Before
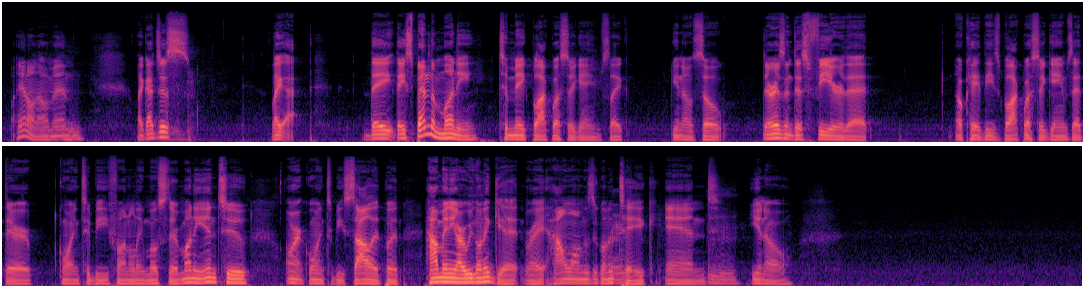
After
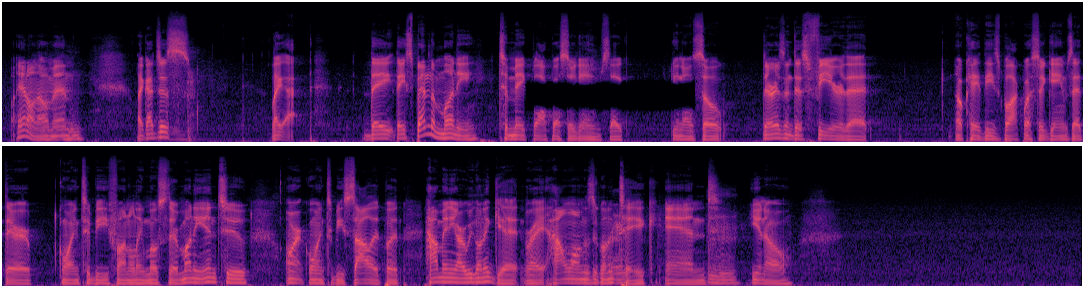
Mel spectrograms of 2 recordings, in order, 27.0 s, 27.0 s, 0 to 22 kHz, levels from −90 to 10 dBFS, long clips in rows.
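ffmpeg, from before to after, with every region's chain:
-filter_complex "[0:a]asettb=1/sr,asplit=3[s0][s1][s2];[s0]atrim=end=6.544[s3];[s1]atrim=start=6.54:end=8.67,asetpts=PTS-STARTPTS,afade=t=in:d=0.004:c=qsin,afade=t=out:st=2.126:d=0.004:c=qsin,acompressor=threshold=0.0562:ratio=10:attack=3.2:release=140:knee=1:detection=peak,asuperstop=centerf=1400:order=20:qfactor=0.97[s4];[s2]atrim=start=8.666[s5];[s3][s4]acrossfade=d=0.004:c1=hsin:c2=qsin[s6];[s6][s5]acrossfade=d=0.004:c1=qsin:c2=hsin,firequalizer=gain_entry='entry(420,0);entry(830,6);entry(2400,9);entry(8800,-7)':delay=0.05:min_phase=1,acompressor=threshold=0.0794:ratio=6,equalizer=f=150:w=0.47:g=-4"

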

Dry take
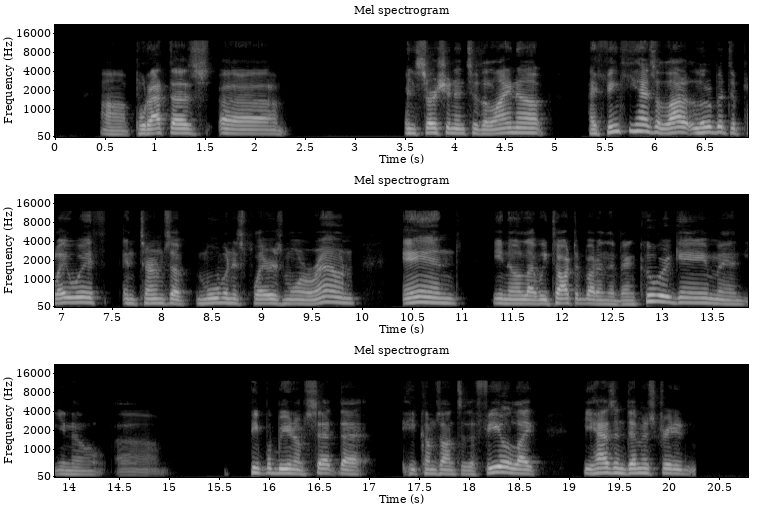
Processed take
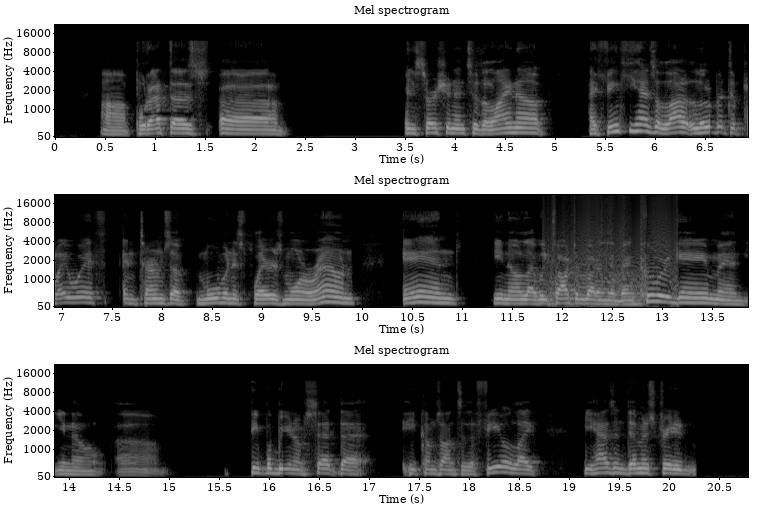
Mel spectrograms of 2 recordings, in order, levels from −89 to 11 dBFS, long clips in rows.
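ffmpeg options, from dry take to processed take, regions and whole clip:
-filter_complex "[0:a]asettb=1/sr,asplit=3[s0][s1][s2];[s0]atrim=end=0.884[s3];[s1]atrim=start=0.88:end=1.39,asetpts=PTS-STARTPTS,afade=t=in:d=0.004:c=qsin,afade=t=out:st=0.506:d=0.004:c=qsin,highshelf=f=7300:g=7.5,acontrast=37,asuperstop=centerf=820:order=8:qfactor=3.4[s4];[s2]atrim=start=1.386[s5];[s3][s4]acrossfade=d=0.004:c1=hsin:c2=qsin[s6];[s6][s5]acrossfade=d=0.004:c1=qsin:c2=hsin,asettb=1/sr,asplit=3[s7][s8][s9];[s7]atrim=end=6.554[s10];[s8]atrim=start=6.55:end=7.85,asetpts=PTS-STARTPTS,afade=t=in:d=0.004:c=qsin,afade=t=out:st=1.296:d=0.004:c=qsin,equalizer=f=1200:t=o:w=2:g=13,acompressor=threshold=0.02:ratio=10:attack=3.2:release=140:knee=1:detection=peak[s11];[s9]atrim=start=7.846[s12];[s10][s11]acrossfade=d=0.004:c1=hsin:c2=qsin[s13];[s13][s12]acrossfade=d=0.004:c1=qsin:c2=hsin,asettb=1/sr,asplit=3[s14][s15][s16];[s14]atrim=end=11.814[s17];[s15]atrim=start=11.81:end=13.17,asetpts=PTS-STARTPTS,afade=t=in:d=0.004:c=qsin,afade=t=out:st=1.356:d=0.004:c=qsin,aeval=exprs='val(0)+0.5*0.0299*sgn(val(0))':c=same,acrossover=split=110|1400[s18][s19][s20];[s18]acompressor=threshold=0.00398:ratio=4[s21];[s19]acompressor=threshold=0.0447:ratio=4[s22];[s20]acompressor=threshold=0.00891:ratio=4[s23];[s21][s22][s23]amix=inputs=3:normalize=0[s24];[s16]atrim=start=13.166[s25];[s17][s24]acrossfade=d=0.004:c1=hsin:c2=qsin[s26];[s26][s25]acrossfade=d=0.004:c1=qsin:c2=hsin,asettb=1/sr,asplit=3[s27][s28][s29];[s27]atrim=end=16.144[s30];[s28]atrim=start=16.14:end=19.62,asetpts=PTS-STARTPTS,afade=t=in:d=0.004:c=qsin,afade=t=out:st=3.476:d=0.004:c=qsin,lowpass=f=3300:p=1,acompressor=threshold=0.0251:ratio=6:attack=3.2:release=140:knee=1:detection=peak[s31];[s29]atrim=start=19.616[s32];[s30][s31]acrossfade=d=0.004:c1=hsin:c2=qsin[s33];[s33][s32]acrossfade=d=0.004:c1=qsin:c2=hsin,alimiter=limit=0.1:level=0:latency=1:release=67,equalizer=f=1500:w=3.6:g=-2.5,acrossover=split=300|1700[s34][s35][s36];[s34]acompressor=threshold=0.0112:ratio=4[s37];[s35]acompressor=threshold=0.0282:ratio=4[s38];[s36]acompressor=threshold=0.00398:ratio=4[s39];[s37][s38][s39]amix=inputs=3:normalize=0"

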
